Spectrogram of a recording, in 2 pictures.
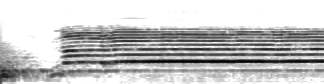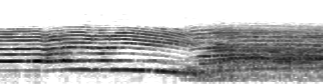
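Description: A single voice chants one long, high held note for about four seconds, wavering a little before it ends. About five seconds in, many voices answer together in a chanted response.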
